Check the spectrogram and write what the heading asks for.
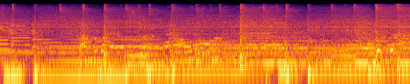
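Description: A rock band playing live, with two electric guitars, an electric bass and a drum kit, and a man singing over them.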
